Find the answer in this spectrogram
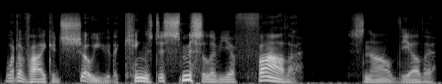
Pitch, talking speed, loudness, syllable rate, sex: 120 Hz, 205 wpm, -19 LUFS, 5.1 syllables/s, male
